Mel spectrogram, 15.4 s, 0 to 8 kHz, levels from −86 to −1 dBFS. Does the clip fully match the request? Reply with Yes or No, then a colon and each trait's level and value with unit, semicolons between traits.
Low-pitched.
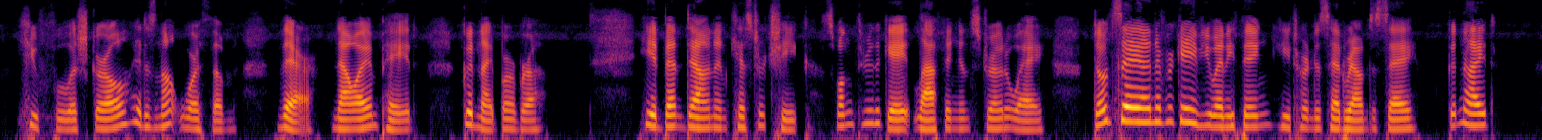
No: medium, 180 Hz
